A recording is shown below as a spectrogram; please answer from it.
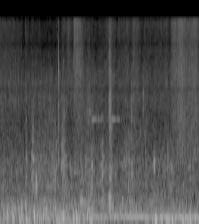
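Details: Horses eat hay in a barn, making soft crunching and rustling sounds over a low, steady hum.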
